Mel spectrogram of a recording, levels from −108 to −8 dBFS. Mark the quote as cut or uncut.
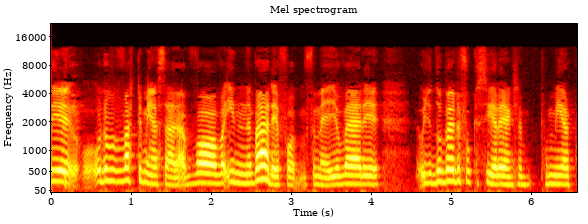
uncut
